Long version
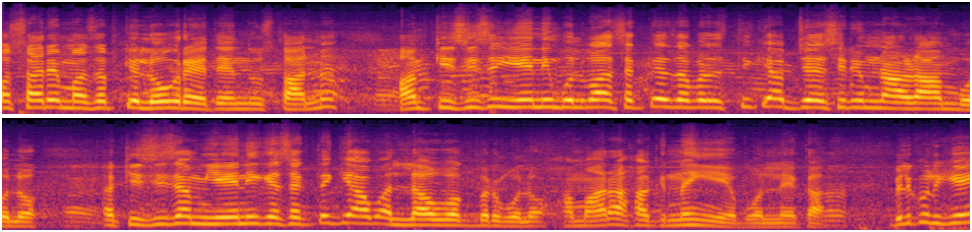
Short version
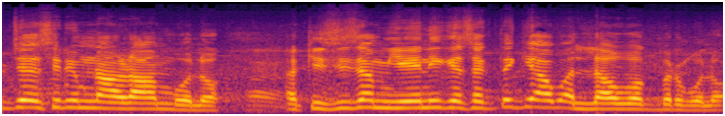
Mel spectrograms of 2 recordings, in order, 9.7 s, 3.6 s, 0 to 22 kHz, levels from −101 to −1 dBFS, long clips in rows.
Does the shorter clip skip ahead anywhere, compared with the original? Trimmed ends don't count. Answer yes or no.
no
